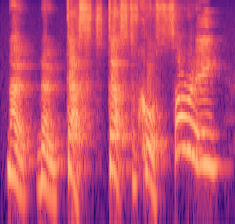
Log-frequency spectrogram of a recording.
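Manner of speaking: high squeaky nervous voice; bumbling priest squeaking. A narrator's reading. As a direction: squeak it like a flustered young priest. Flustered priest keeps talking.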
